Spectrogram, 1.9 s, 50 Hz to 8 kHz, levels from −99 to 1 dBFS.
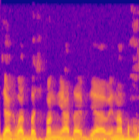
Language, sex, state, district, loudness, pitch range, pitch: Maithili, male, Bihar, Purnia, -14 LUFS, 120-135 Hz, 125 Hz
